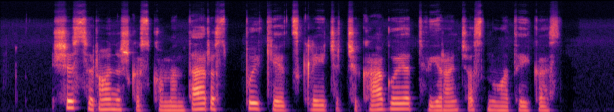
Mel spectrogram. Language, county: Lithuanian, Vilnius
